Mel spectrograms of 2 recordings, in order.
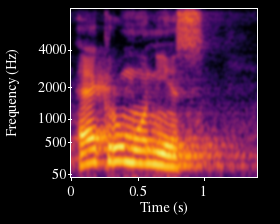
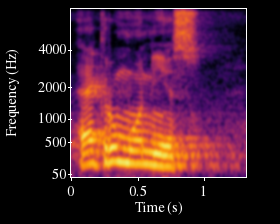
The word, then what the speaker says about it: acrimonious: तो इसकी प्रोनाउंसिएशन क्या होगी, एक्रोमोनियस। क्या बोलेंगे इसको, एक्रोमोनियस, ACRIMONIOUS, एक्रोमोनियस।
